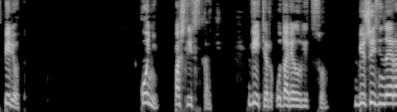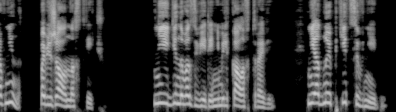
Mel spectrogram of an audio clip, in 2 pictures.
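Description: A woman reading a fantasy novel aloud as an audiobook narrator, in an expressive, measured way. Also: on the high side, no room sound, clean studio sound.

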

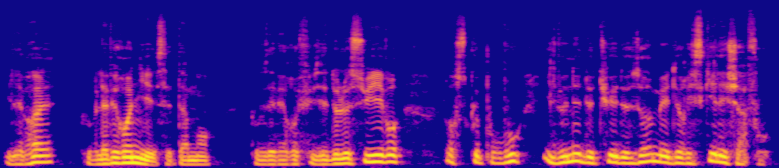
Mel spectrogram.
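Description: A man's voice: mid-range voice, moderate pace, husky, close to an everyday voice. A man reading an audiobook, voicing a scheming, coldly polite marquis who sneers and presses his threats. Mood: menacing. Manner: sneering, insistent, rising to forceful outbursts.

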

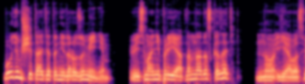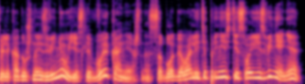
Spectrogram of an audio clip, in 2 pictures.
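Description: A man's voice: on the high side, big pitch swings, a little fast, hardly any pauses, darkish tone. A haughty young nobleman speaking in stiff, formal phrases, as a male reader puts him on. He sounds close to the narrator's own voice, a bit raised. An adventure audiobook voice.

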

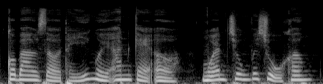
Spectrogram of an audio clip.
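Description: Curt, cold young master, short orders, mellow husky tone , read by a woman. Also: medium pitch, expressive, fairly quick, close to an everyday voice. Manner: cold, clipped commands.

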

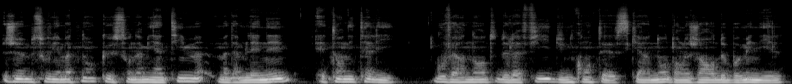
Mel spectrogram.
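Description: A man voicing an excitable, self-important older woman housekeeper who talks in exclamations. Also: fairly low pitch, normal speed, husky. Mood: secretive. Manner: exclamatory, fussy.

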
